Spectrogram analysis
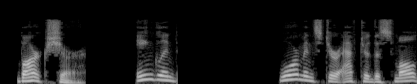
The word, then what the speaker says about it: Berkshire: Pennsylvania Berks County after Berkshire pronounced Berkshire England Bristol and Bristol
